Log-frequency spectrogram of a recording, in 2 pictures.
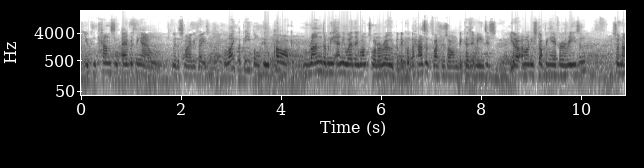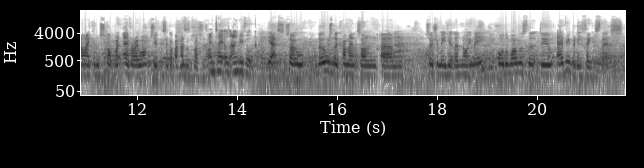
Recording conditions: background noise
